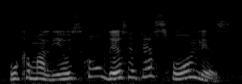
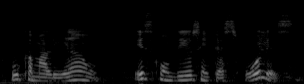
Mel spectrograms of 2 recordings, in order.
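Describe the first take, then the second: First: It is said as an exclamation. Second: It is said as a question.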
